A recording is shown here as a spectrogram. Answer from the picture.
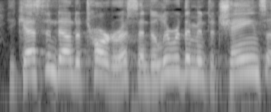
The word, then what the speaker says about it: Tartarus: Verse 4 of chapter 2, "For if God did not spare the angels who sinned, but cast them down to Tartarus," or Tartarus is probably the proper way to say it.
